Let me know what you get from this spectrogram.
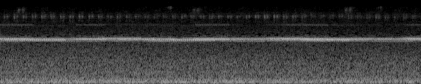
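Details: Chorus of crickets in a forest, a sustained high piercing trill running without pause, with faint faster pulses higher up and quiet low background noise.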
